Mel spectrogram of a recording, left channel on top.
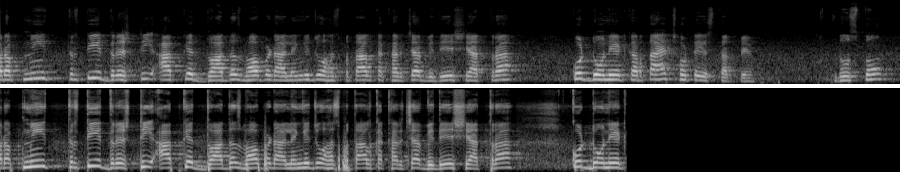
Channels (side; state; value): right; drops out; at 6.3 s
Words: अपनी तृतीय दृष्टि आपके 12वें भाव पर डालेंगे, जो अस्पताल का खर्चा, विदेश यात्रा को डोनेट करता है छोटे स्तर पे। दोस्तों,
